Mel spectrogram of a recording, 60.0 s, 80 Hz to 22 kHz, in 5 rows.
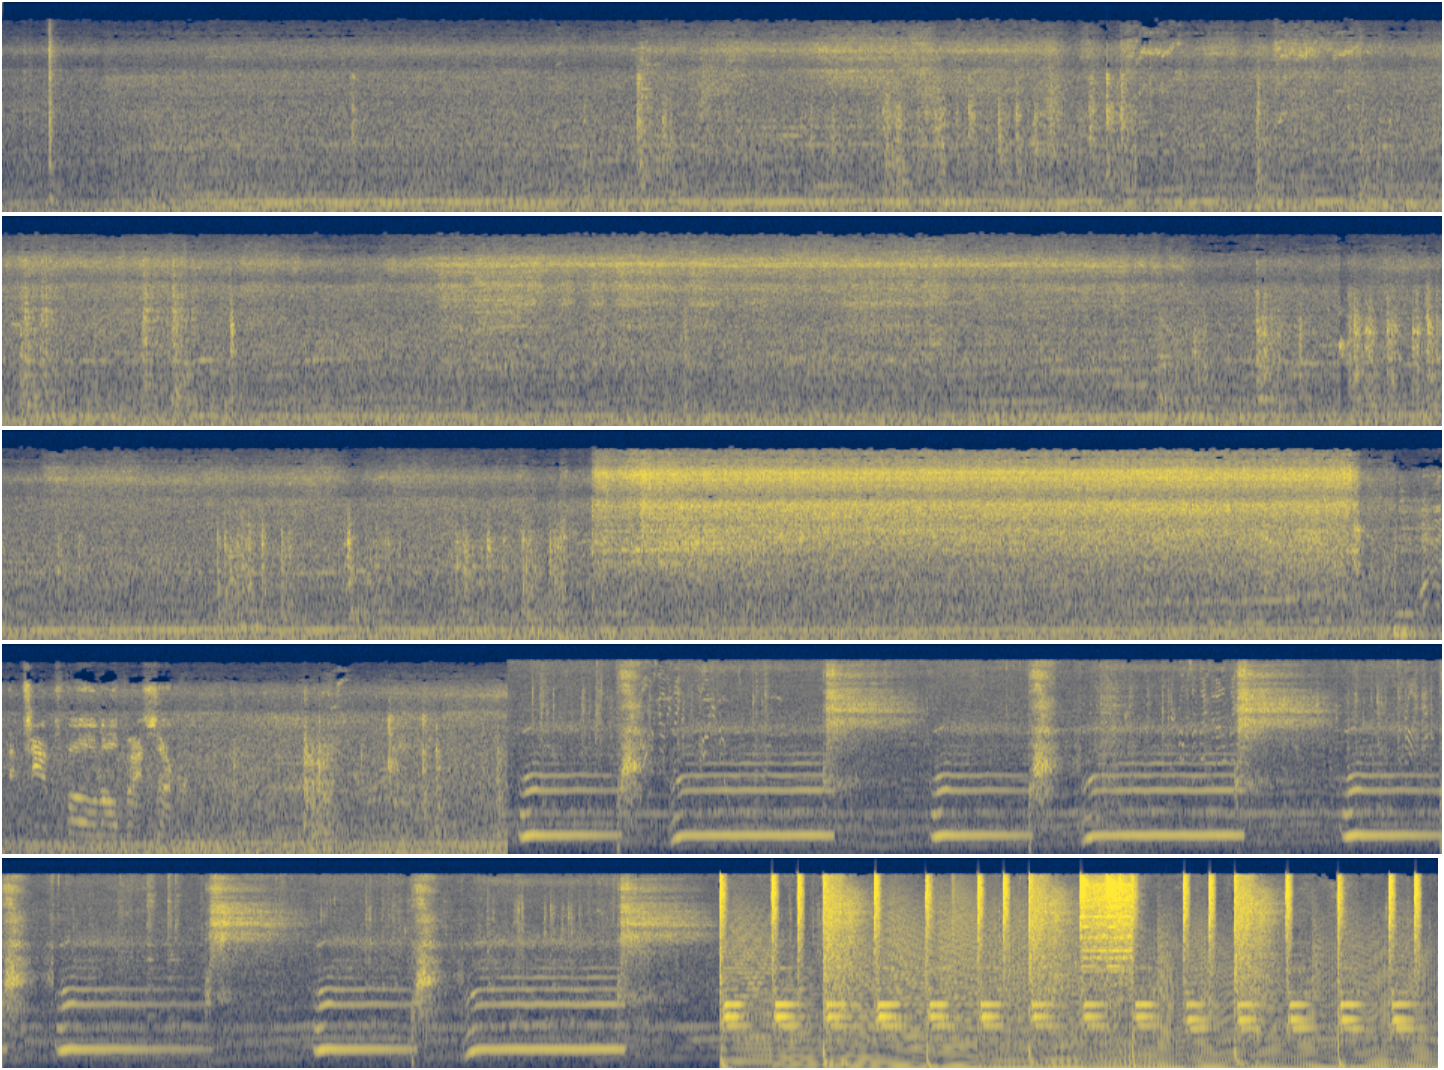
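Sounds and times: diesel engine under load: 0.0 - 59.9
clunks: 4.8 - 14.3, 21.6 - 24.7, 37.8 - 59.3.

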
